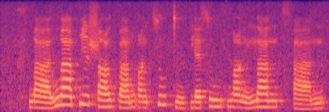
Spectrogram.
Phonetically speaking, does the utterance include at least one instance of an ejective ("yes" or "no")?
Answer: no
